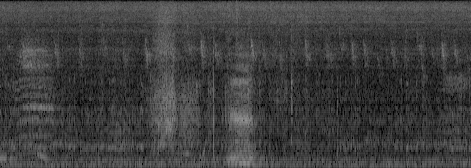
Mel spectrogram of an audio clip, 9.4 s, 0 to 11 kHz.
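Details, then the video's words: Lambs less than a month old at Rokko Mountain Pasture in Kobe, Hyogo, Japan, on the public opening day, 8 March 2025. A loud, harmonic bleat lasting about half a second rises midway, with a fainter bleat earlier, over steady hiss and soft ticking. "sheep 羊 赤ちゃん どうぶつ 鳴き声 ヒツジ"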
